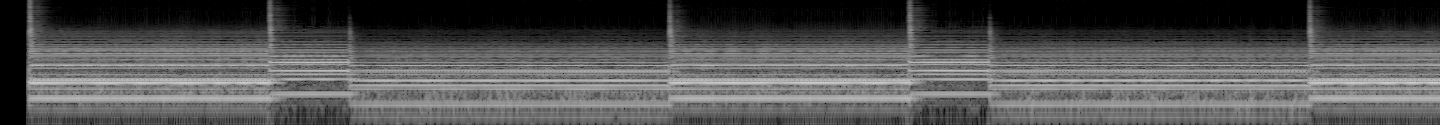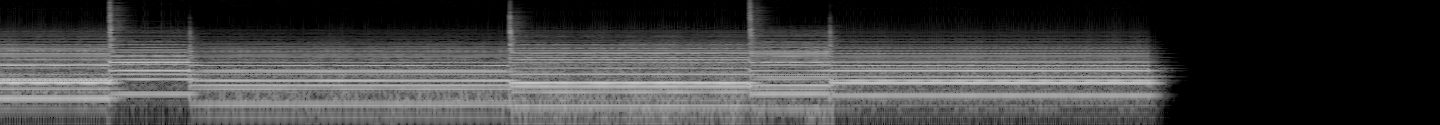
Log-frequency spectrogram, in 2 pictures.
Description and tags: ELECTRO-ORGAN
organ synth line.
line, synth, electro, house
